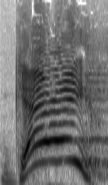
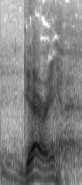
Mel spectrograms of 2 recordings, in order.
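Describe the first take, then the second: First: The name is called out loudly and forcefully. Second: The name is said in a calm, normal voice. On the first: The caller urgently demands full attention. "if she really wanted my attention" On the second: The caller wants ordinary attention. "if my mom wanted my attention"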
